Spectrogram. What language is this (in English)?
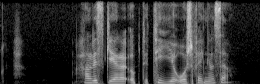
Swedish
